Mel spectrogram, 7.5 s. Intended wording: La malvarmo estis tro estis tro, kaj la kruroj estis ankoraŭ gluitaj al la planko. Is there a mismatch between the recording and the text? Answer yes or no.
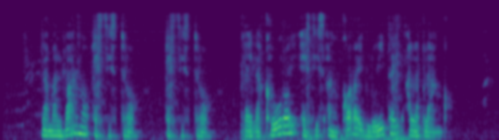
no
